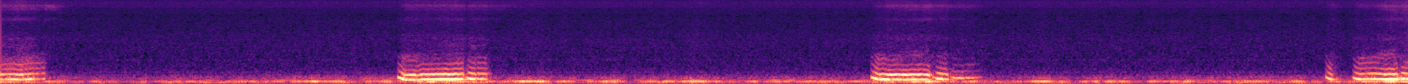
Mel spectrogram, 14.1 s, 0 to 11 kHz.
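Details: A senior black cat asleep and rubbing its nose: loud, buzzy snores about every four to five seconds, roughly 13 a minute, over a low steady hum.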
